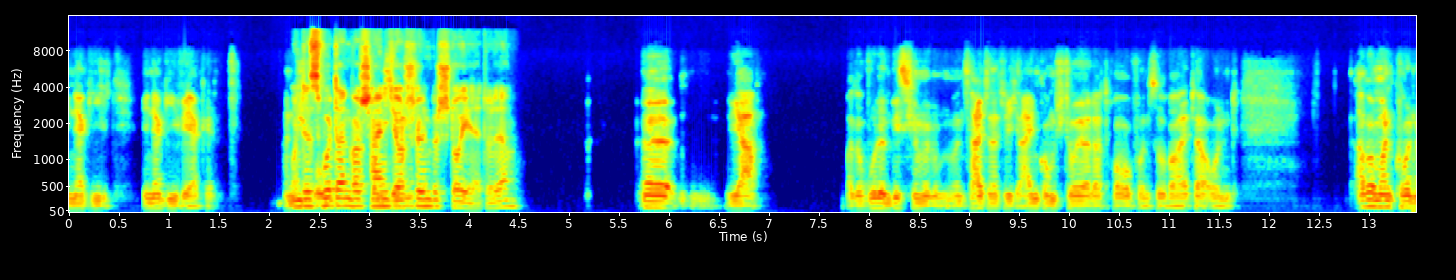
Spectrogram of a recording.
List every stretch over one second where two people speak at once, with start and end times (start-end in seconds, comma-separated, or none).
2.2-3.5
